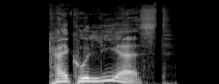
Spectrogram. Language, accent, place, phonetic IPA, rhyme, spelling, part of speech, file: German, Germany, Berlin, [kalkuˈliːɐ̯st], -iːɐ̯st, kalkulierst, verb, De-kalkulierst.ogg
- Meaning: second-person singular present of kalkulieren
